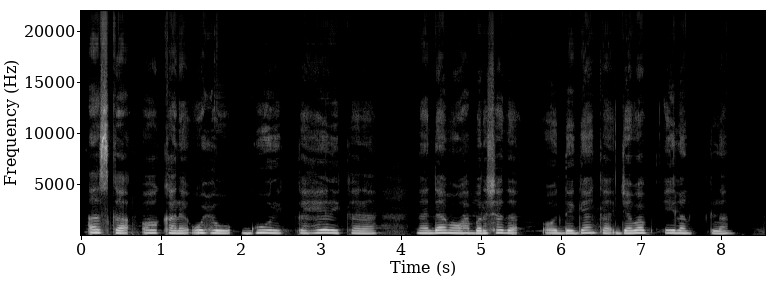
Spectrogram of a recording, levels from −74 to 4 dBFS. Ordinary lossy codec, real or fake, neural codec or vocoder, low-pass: none; fake; vocoder, 44.1 kHz, 128 mel bands every 256 samples, BigVGAN v2; none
